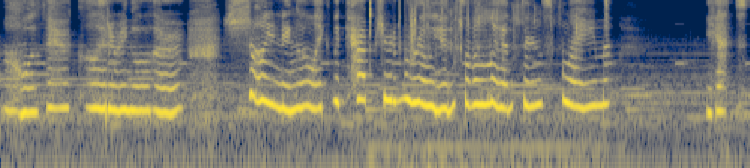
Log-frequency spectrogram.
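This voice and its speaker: A woman's voice: very high voice, warm tone. A woman playing a doting, sinister, genteel female captor in a theatrical ASMR roleplay, with an ornate, tender, possessive way of speaking. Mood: entranced, wistful. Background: background music.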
